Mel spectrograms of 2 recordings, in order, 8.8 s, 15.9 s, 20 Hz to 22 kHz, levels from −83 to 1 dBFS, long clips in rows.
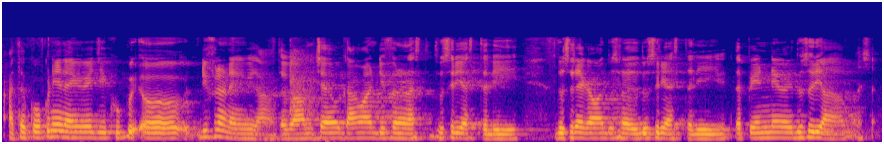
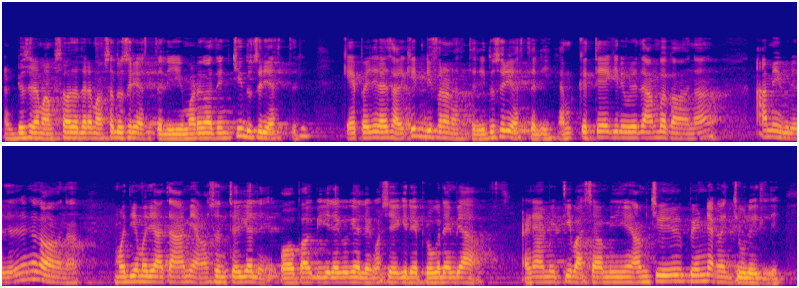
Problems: constant background noise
